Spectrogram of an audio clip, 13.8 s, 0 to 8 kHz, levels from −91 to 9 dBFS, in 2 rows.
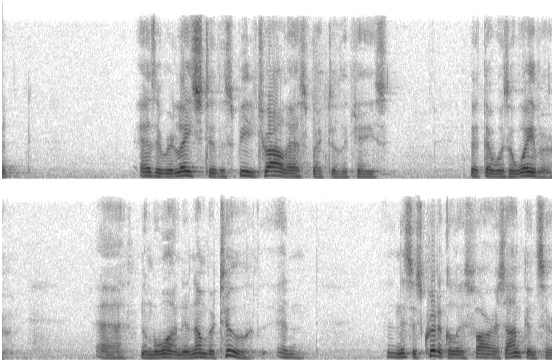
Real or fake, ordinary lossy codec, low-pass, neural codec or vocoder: real; AAC, 48 kbps; 7.2 kHz; none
